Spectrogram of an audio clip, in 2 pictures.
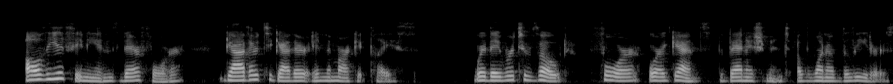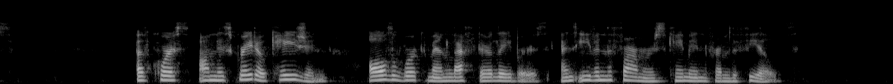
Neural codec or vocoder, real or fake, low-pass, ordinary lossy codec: vocoder, 22.05 kHz, 80 mel bands, HiFi-GAN; fake; 7.2 kHz; MP3, 64 kbps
